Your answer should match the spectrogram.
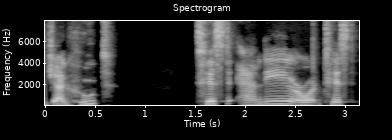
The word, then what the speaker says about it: Jaghut: Jaghut is Jaghoot, Tist Andy or what Tist anything is now Ticed.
